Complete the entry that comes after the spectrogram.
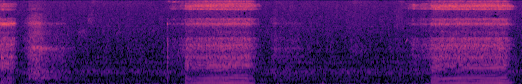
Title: Softie sleeping while snoring lightly SFX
